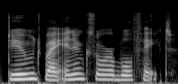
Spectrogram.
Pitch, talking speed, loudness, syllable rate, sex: 225 Hz, 135 wpm, -17 LUFS, 5.5 syllables/s, female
